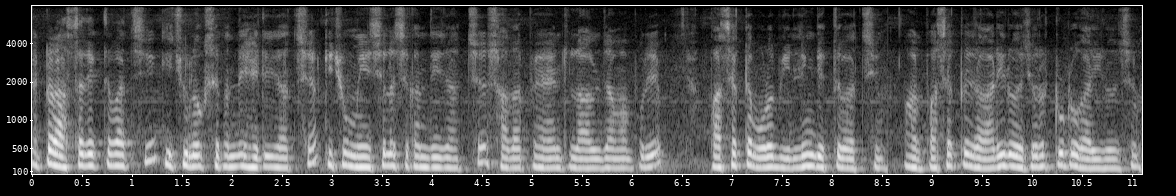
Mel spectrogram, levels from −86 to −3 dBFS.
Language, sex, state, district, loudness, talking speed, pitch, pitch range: Bengali, female, West Bengal, Paschim Medinipur, -17 LUFS, 185 wpm, 185 Hz, 170-205 Hz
